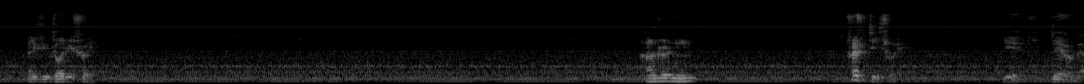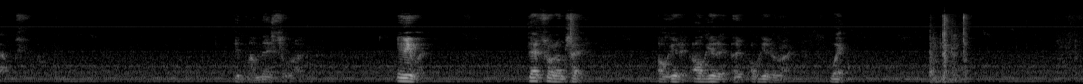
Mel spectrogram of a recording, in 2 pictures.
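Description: A middle-aged man speaks calmly close by, in short bursts with pauses.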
